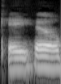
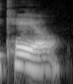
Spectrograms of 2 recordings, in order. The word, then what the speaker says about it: Cahill: if you want to if you want to say her name like the movie star people do she said to say it like kale like the vegetable not Cahill but kale Josie kale and she has a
